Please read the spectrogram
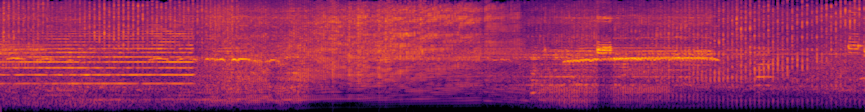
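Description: Motorcycle engines running and revving as bikes pass along a crowded road. A stack of steady high tones sounds over them for the first two seconds, and one high tone comes back briefly a little past the middle.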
